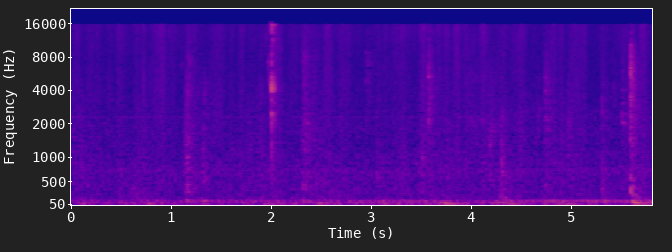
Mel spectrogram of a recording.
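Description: Quiet room tone with a steady low hum, broken by a few short clicks, the sharpest about two seconds in and another near the end.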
